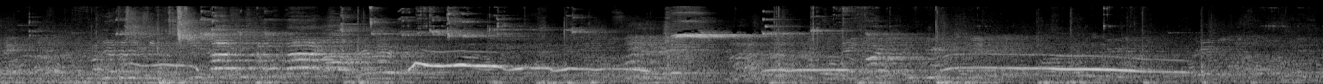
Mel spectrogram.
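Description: Men shout and call out across the echoing hall.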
